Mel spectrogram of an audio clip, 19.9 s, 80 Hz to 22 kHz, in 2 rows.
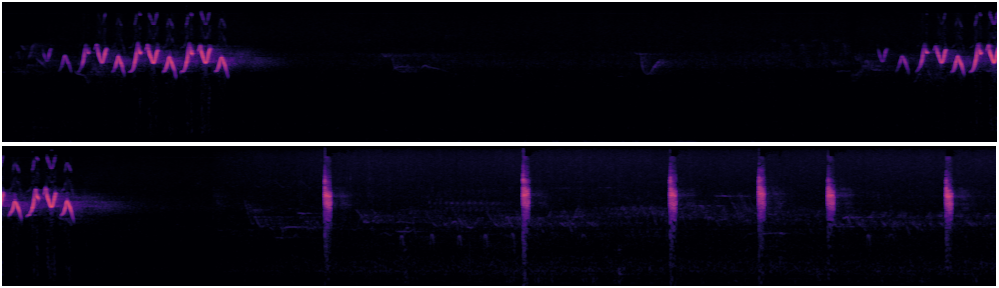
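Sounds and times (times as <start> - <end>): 
common yellowthroat singing witchity song: 0.0 - 2.6, 7.9 - 11.0, 12.4 - 19.8.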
